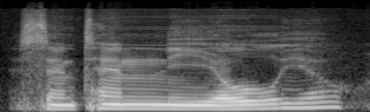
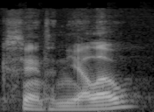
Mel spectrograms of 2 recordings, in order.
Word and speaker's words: Santaniello: next up is uh centennial i totally butchered that i'm really sorry about that um will be presenting the explorative and social media game barcode bots hi so uh my name is santaniello and uh i just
